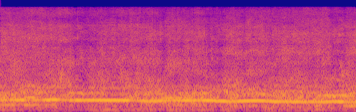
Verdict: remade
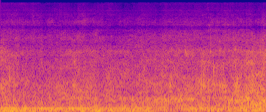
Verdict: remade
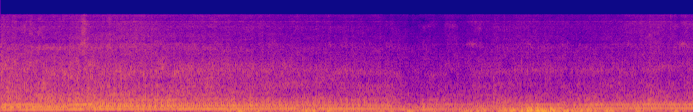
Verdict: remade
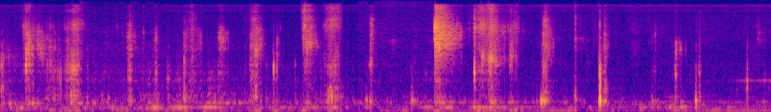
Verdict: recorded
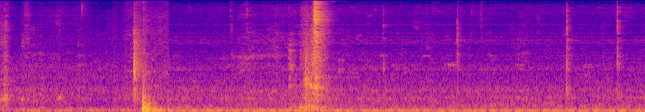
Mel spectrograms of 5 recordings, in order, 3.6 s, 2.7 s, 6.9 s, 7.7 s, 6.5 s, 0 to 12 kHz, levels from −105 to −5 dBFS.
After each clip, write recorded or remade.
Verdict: recorded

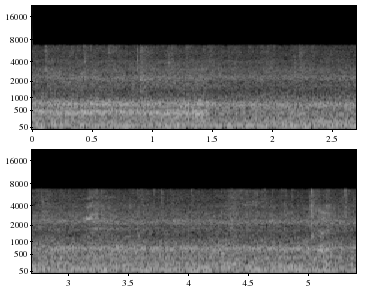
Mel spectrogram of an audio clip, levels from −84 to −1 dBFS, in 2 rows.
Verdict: recorded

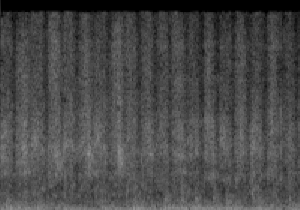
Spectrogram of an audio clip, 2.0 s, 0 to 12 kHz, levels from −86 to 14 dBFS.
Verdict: remade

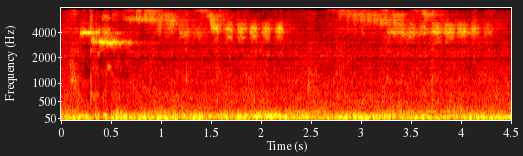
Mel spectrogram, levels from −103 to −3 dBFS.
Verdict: remade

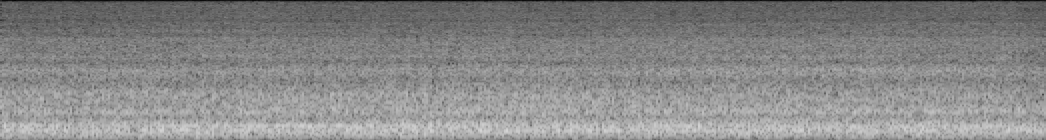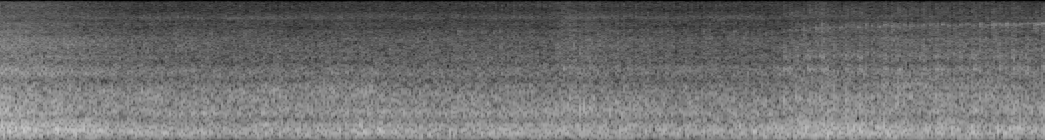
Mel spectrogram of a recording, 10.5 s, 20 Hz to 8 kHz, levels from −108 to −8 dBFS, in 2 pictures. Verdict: recorded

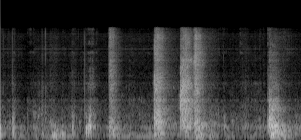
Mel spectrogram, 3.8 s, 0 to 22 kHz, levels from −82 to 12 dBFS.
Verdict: remade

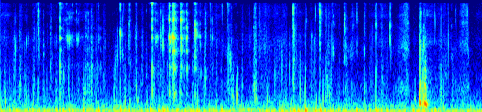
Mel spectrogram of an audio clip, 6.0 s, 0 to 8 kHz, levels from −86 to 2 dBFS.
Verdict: recorded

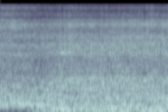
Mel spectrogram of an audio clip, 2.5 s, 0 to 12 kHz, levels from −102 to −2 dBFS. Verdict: remade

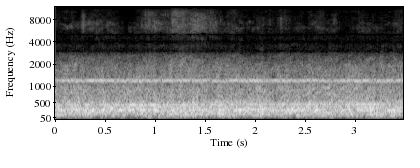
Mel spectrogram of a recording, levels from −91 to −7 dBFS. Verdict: remade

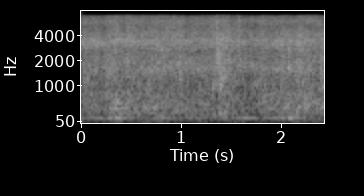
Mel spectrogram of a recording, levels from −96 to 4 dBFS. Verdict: remade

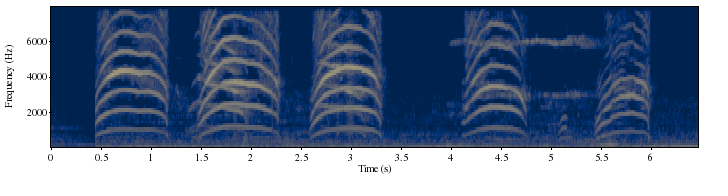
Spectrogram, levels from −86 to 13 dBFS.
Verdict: recorded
